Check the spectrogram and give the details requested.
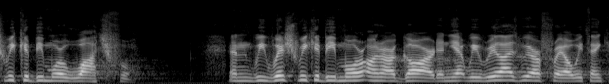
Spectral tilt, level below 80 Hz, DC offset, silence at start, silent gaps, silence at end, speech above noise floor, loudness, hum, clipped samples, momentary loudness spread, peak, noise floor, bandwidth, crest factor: -5.5 dB/octave; -68 dBFS; under 0.1%; 0 s; none; 0 s; 41 dB; -20 LUFS; none; under 0.1%; 10 LU; -4 dBFS; -62 dBFS; 15 kHz; 18 dB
